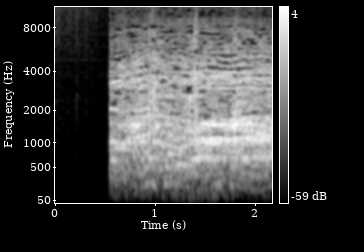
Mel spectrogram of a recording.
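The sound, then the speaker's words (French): After a half-second of silence, a crowd cheers loudly and steadily: a dense, continuous roar of many voices with scattered shouts rising out of it. The crowd, waving many Israeli flags, cheers the arrival of 17 released hostages. “C'est sous les acclamations et une foule de drapeaux israéliens que les 17 otages sont arrivés hier.”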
